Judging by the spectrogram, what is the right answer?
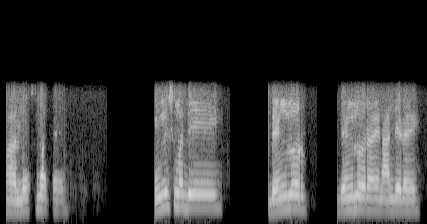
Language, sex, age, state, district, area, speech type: Marathi, male, 18-30, Maharashtra, Nanded, rural, conversation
